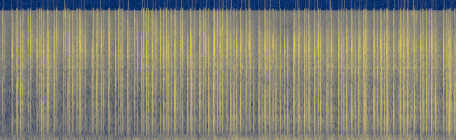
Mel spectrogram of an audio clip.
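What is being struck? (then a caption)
Small plastic acupuncture figure. Long nails tap and scratch the back of a small, likely hollow plastic acupuncture model doll. A steady run of quick, dry, bright clicks and scratchy rasps follows one another closely with almost no ring. The overall sound is a busy, crackling patter.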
